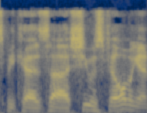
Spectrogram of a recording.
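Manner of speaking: ordinary talk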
